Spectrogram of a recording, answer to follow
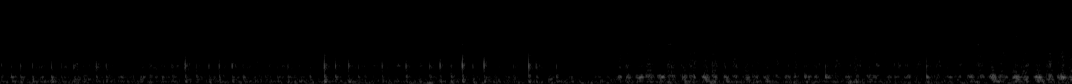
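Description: Coloured pencil shading on paper, faint and steady, in fast short back-and-forth scratching strokes. The strokes grow fuller and a little louder about six seconds in.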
